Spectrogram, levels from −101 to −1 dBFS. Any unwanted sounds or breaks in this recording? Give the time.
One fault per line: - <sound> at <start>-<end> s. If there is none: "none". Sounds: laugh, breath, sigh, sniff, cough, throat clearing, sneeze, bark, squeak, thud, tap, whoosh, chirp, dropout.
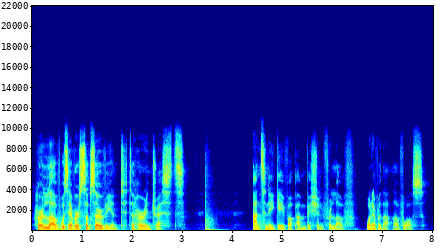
- tap at 3.5-4.0 s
